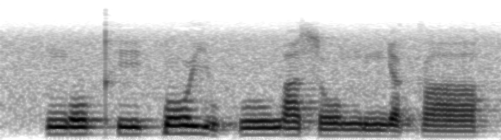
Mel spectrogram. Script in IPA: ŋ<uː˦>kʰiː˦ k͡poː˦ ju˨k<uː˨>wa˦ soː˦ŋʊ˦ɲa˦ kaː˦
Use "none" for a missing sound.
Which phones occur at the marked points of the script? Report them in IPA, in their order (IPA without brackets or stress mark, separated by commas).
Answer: oː˦, uː˦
